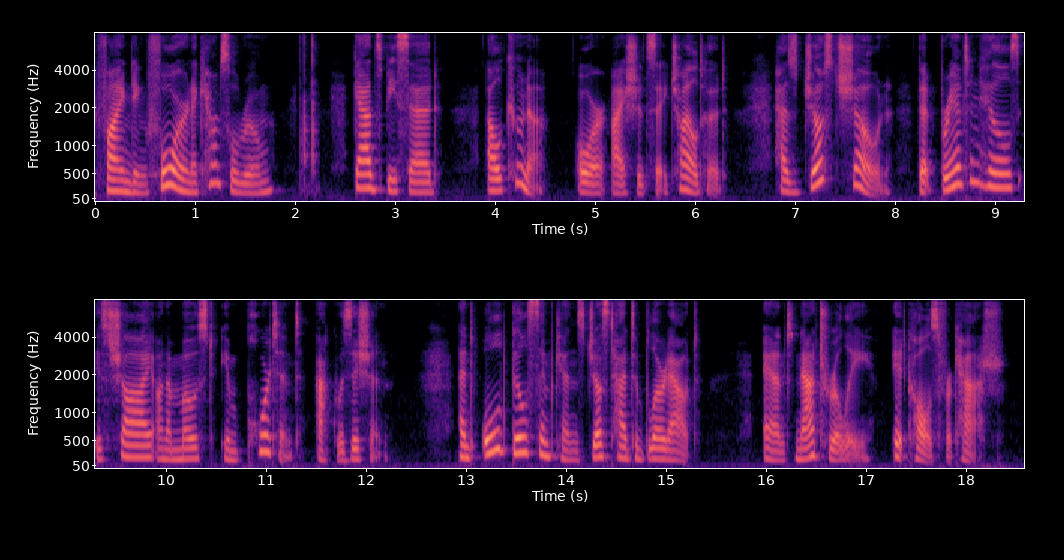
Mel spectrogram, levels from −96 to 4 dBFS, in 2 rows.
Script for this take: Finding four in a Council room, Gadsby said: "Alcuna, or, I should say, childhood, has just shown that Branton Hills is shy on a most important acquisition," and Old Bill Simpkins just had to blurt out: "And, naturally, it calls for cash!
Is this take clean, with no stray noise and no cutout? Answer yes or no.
no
